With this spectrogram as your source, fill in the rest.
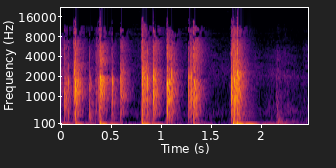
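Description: A handful of people clap at a French lesson session in a short, uneven burst of sharp, close hand claps with brief gaps between them.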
